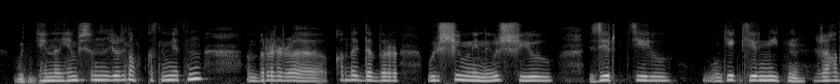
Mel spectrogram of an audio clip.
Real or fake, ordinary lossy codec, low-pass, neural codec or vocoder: fake; none; 7.2 kHz; codec, 16 kHz in and 24 kHz out, 0.8 kbps, FocalCodec, streaming, 65536 codes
